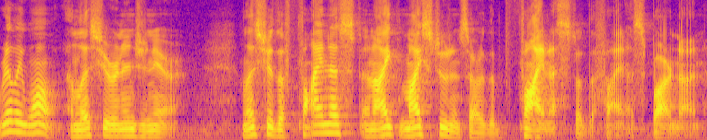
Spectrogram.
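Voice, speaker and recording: The tone is bright and sharp. Pitch swings very widely. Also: man, medium pitch for a man. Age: 60s. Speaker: lecturer on numerical mathematics. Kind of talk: public lecture. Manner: fast, spewing it out.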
